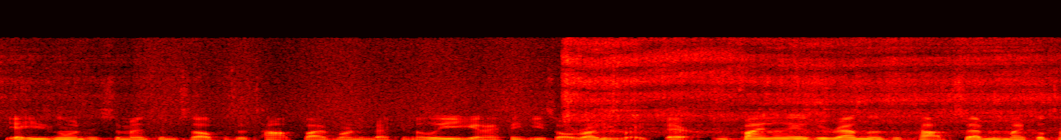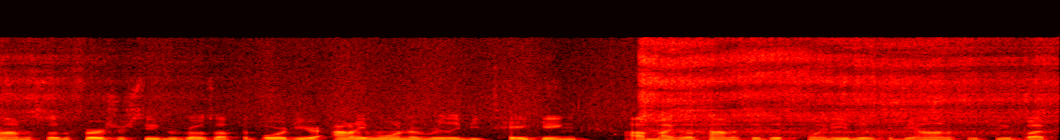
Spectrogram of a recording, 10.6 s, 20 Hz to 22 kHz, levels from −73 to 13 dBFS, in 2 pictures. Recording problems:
hiss; loud; throughout; 3 dB below the speech

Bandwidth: 16 kHz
